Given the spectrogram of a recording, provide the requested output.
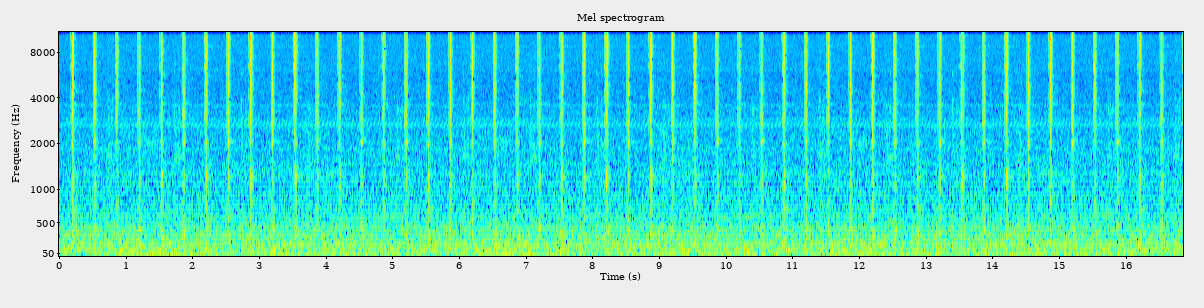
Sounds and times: Ticking of older table clock 0.1 - 16.8

